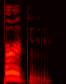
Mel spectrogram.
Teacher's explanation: a word like “burden”, where the stressed rhotic vowel is in the first syllable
